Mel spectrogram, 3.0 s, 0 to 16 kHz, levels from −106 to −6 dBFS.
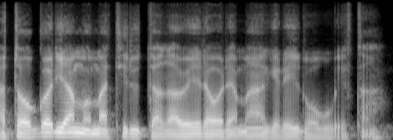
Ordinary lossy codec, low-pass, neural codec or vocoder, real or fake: none; 14.4 kHz; autoencoder, 48 kHz, 32 numbers a frame, DAC-VAE, trained on Japanese speech; fake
